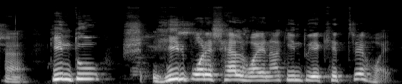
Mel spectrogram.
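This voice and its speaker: A high-voiced man leads a grammar lesson. He explains each rule step by step, saying example sentences slowly and repeating them. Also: sing-song, mellow. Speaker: English grammar teacher. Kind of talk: spoken grammar lesson at a board.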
